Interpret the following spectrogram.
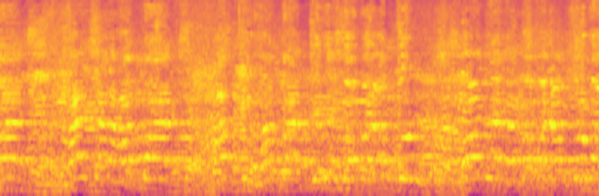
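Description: Men talking, several voices overlapping at once, with no pause.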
